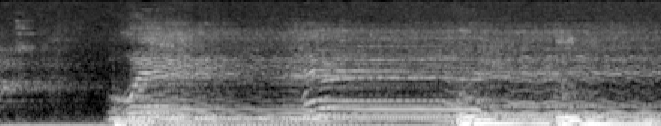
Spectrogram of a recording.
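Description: Male vocal group singing held chords in close harmony, after a brief lull at the start. Lower, stronger notes come in about three seconds in.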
